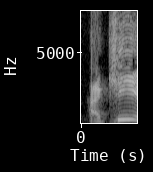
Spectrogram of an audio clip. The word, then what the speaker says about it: aquí: que, comme en français, un U placé derrière un G ou un Q et avant un I ou un E, que, qui, que, gueux, ne se prononce pas.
